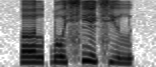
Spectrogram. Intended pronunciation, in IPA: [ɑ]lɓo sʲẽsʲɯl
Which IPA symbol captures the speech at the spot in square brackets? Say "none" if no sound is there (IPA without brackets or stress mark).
ʌ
